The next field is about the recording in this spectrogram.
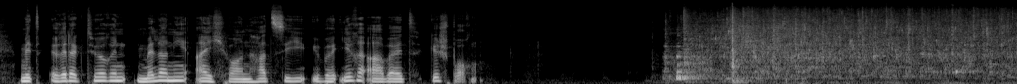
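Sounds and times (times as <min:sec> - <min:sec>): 
speech: 0:00.2 - 0:04.9
toilet flushing: 0:06.5 - 0:10.1.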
